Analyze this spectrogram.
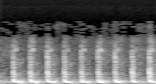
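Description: A rapid, steady series of about eight knocks on a hotel room door at night, evenly spaced and fairly loud, with no voices.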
